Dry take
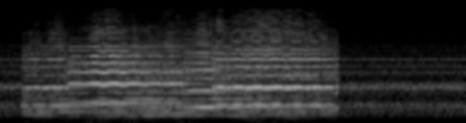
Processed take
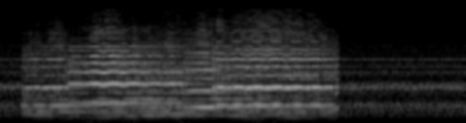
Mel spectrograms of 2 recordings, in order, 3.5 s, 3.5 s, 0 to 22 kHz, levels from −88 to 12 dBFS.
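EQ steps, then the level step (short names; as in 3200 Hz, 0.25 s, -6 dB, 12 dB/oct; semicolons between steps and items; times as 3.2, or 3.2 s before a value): bell 190 Hz +6 dB 0.36 oct; -2.5 dB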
